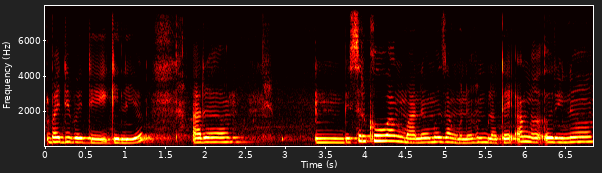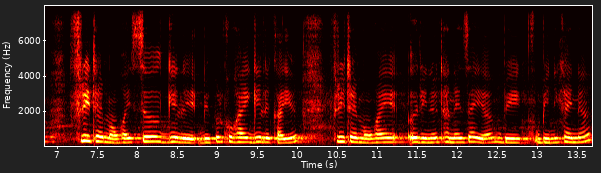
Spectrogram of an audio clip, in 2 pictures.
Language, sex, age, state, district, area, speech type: Bodo, female, 18-30, Assam, Kokrajhar, rural, spontaneous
